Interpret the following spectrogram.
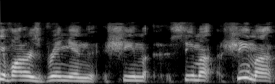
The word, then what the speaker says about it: Shima: They keep pronouncing it Sema. I hear everyone else these days pronounce it Shima. So now, after listening to 3 hours of them say Sema, I'm going back and forth on it's confusing me.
